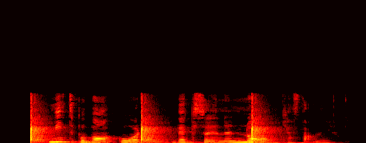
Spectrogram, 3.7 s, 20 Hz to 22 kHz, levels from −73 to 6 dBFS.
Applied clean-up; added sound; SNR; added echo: none; Clapping; 0 dB; none.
